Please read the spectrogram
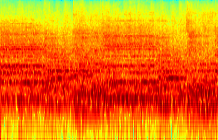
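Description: A group of voices singing a Christian worship song together over live band accompaniment, loud and unbroken.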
